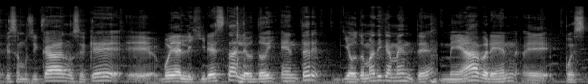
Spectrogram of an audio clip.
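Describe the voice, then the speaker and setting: Chatty young man explaining software. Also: mid-range voice. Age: young adult. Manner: relaxed, chatty, many fillers and restarts. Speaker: tech YouTuber. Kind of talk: casual software tutorial.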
